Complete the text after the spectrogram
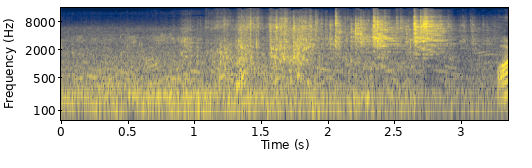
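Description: Water splashes as a scoop is shaken out.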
